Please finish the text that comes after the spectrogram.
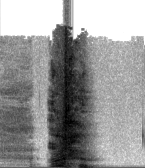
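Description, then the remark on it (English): A single loud sneeze bursts out in a sharp, breathy blast lasting under half a second, with a brief voiced catch, then fades to quiet low hum. “Sorry, I feel a sneeze coming on.”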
